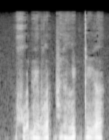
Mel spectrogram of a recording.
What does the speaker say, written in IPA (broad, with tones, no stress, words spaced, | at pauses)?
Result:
xṵ˧˨ə̯ɓe˧˩w lə˦˥p̚fi̤˨˩ə̯ li˦˥k̚t̪i˧˩˨ə̯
